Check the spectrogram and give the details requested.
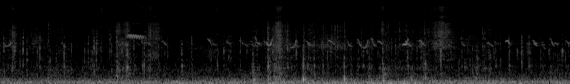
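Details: Hen chirping sounds, murgi chickens: thin high peeps repeated in quick succession throughout, above a steady low background hum.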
